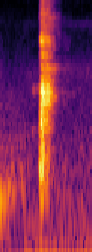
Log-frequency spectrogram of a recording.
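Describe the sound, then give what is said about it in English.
One short, sharp cough bursts out, lasting about a quarter second, with quiet background before and after and no talking. “I'm sorry, brother. I mean, cough you off.”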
